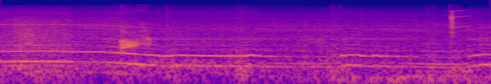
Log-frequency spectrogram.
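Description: A racing car engine drops in pitch as the car slows down.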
